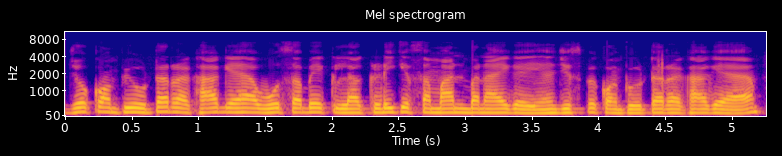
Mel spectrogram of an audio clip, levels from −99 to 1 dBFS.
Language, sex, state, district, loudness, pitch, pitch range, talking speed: Hindi, male, Jharkhand, Garhwa, -14 LUFS, 155 Hz, 150-165 Hz, 230 wpm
